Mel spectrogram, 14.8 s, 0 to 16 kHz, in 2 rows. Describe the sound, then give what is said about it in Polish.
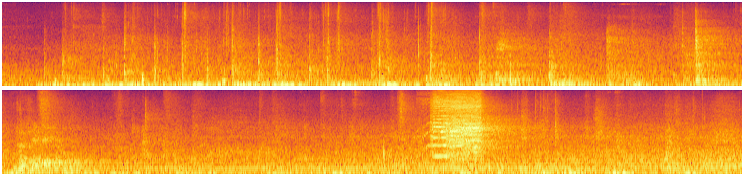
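Air conditioning running in a museum on a very hot day, over 30 degrees outside: a steady low constant hum and drone runs underneath, overlaid by scattered footstep-like thumps and taps, with a brief louder burst of hiss toward the end. “Towarzyszy nam taki szum, to jest szum klimatyzacji.”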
